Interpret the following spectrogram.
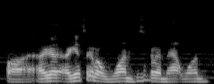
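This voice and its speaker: A man's voice: mid-range voice, rapid-fire, narrow, tinny audio, soft background music. A man chatting casually as a player in a tabletop game.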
